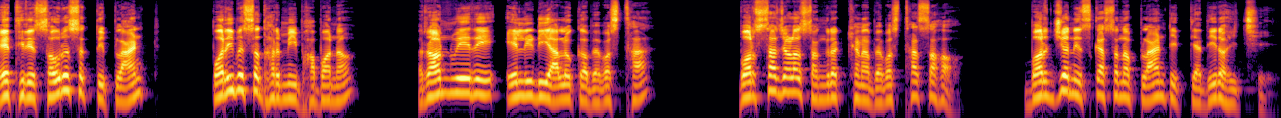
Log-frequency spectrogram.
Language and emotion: Odia, neutral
